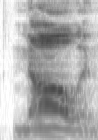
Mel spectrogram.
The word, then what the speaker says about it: New Orleans: Yo, those they call it Nolans. Oh, Nolans. Nolans, right? My bad. Am I saying it wrong? Because I say New Orleans. New Orleans, but I think down there, I think a lot of them say Nolans.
